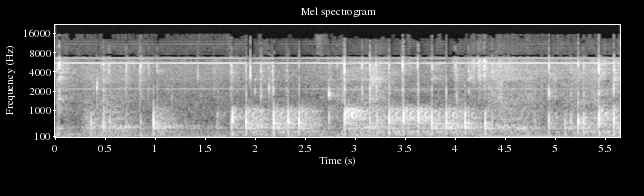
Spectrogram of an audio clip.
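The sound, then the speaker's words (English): A long plastic handle whips up raw eggs inside a man's butt in a rapid, steady flurry of light taps and wet clicks, continuous for several seconds with no voices. “Then he's taken a long plastic handle, and it appears that he's going to jam it in his hole and uh, try to make scrambled eggs inside of his butt.”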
